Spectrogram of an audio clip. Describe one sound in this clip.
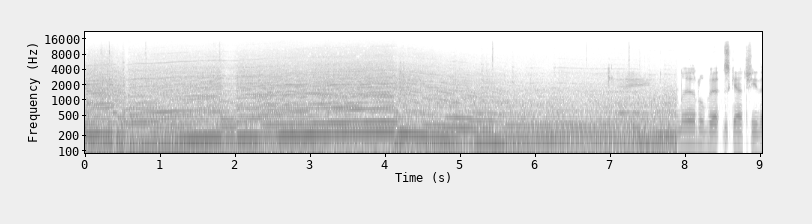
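A race car engine roars loudly, rising and falling in pitch as it shifts gears.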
